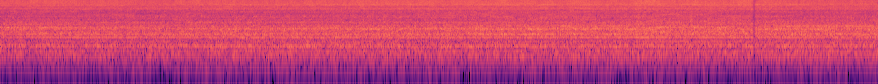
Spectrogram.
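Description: Continuous loud blowing whir of a heat gun drying paint for an art piece, steady and close throughout with no pauses.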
